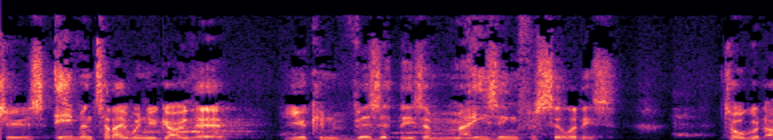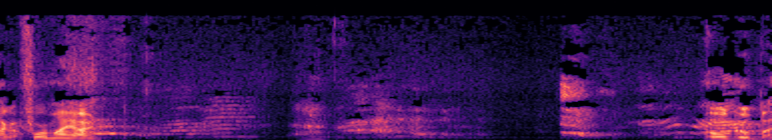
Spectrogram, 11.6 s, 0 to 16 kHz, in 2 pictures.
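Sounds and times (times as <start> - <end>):
speech: 0.0 - 4.7, 5.4 - 6.7, 11.1 - 11.5
young child crying sharply in a church audience: 1.0 - 3.6, 6.5 - 9.2, 10.0 - 11.5
young child babbling and squealing in a church audience: 1.2 - 2.2, 6.4 - 9.2, 10.0 - 11.5.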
